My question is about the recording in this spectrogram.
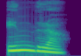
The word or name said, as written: ಇಂದರ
